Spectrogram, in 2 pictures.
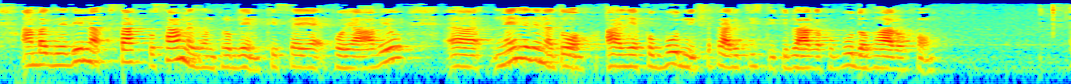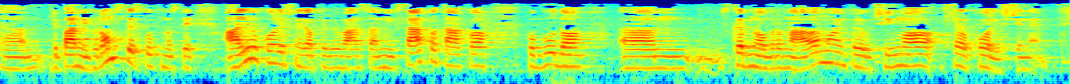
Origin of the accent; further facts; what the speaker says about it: Mura, Slovenia; Jaz sama prihajam iz Prekmurja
